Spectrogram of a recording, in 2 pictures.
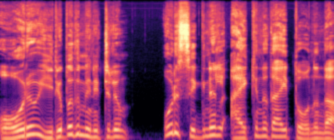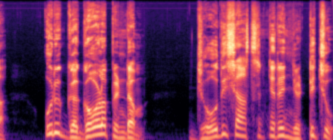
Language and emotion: Malayalam, surprised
